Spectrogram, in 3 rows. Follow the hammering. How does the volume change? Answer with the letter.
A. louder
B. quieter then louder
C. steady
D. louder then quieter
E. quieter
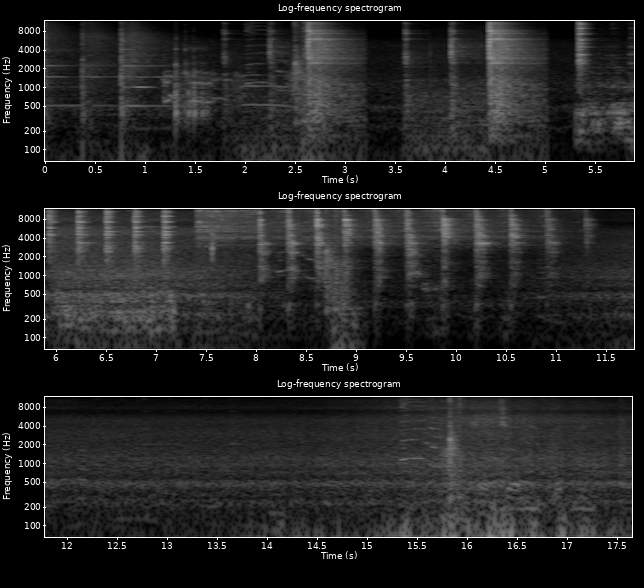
A.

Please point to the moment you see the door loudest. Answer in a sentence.
The volume of the door peaks at 16 seconds.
